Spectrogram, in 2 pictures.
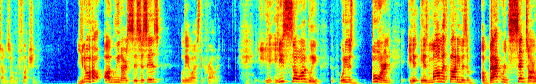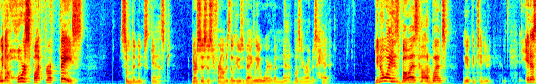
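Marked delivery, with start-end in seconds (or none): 1.5-3.2 high, loud joke setup; mocking crowd-work. A narrator's reading. Leo heckling, insult-comic style. 4.7-12.4 high, loud roast; mocking insult joke. A narrator's reading. Leo delivers insult joke to crowd. 18.2-19.7 high, loud joke setup; mocking crowd-work. A narrator's reading. Leo continues roasting Narcissus.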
